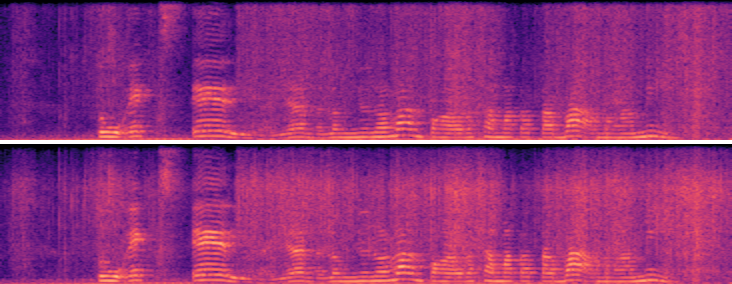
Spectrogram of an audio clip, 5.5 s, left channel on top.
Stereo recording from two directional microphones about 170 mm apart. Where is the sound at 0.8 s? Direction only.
10° left (ahead or behind).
